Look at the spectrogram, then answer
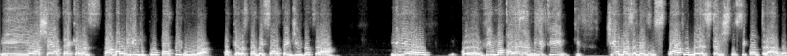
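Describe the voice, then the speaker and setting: A high-pitched woman's voice at a moderate pace, with very even loudness and ordinary pitch variation. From Brazil, Bahia (Salvador). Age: 50s. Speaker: sex worker, participant. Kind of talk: testimony in an online debate. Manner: halting.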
